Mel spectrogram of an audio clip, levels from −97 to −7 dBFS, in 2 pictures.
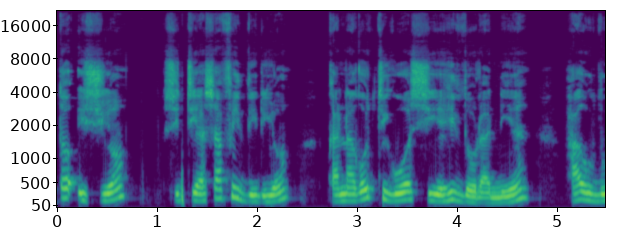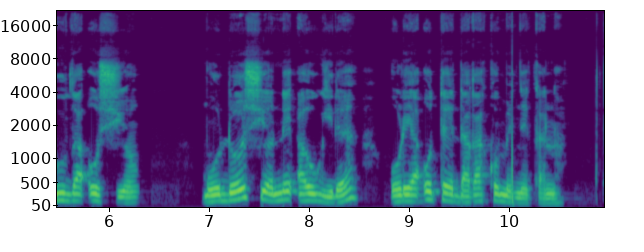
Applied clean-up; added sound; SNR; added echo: none; none; none; none.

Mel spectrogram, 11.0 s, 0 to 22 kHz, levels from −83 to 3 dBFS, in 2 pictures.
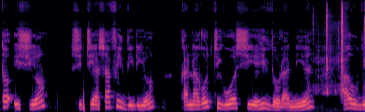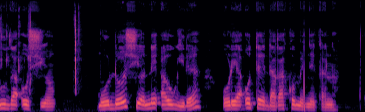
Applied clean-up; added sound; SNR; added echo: none; Camera; 5 dB; none.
